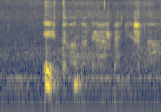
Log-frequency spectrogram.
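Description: A woman's soft, half-whispered voice: a short utterance a little under a second in and another brief one just after, over a faint steady hum.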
